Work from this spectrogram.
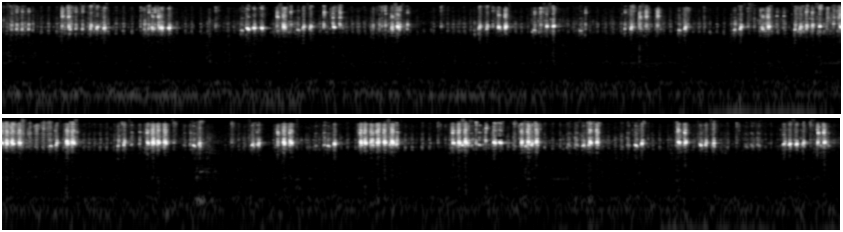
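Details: Crickets chirping as a nature sound for easing tinnitus; sharp high-pitched chirps repeat steadily several times a second in dense bursts, with a faint low hum in the background.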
